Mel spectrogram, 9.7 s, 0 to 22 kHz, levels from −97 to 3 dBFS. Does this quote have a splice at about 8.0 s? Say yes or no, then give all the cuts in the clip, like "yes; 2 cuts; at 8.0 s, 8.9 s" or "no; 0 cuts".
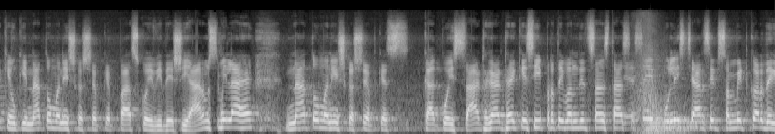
yes; 1 cut; at 8.0 s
